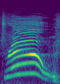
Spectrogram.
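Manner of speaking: shrill, very loud, high, drawn-out yell. Calling out to someone at the bar in character: yelling a name across a bar. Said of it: "Why are you yelling at stranger?".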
